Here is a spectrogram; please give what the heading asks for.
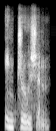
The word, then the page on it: intrusion: Indian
